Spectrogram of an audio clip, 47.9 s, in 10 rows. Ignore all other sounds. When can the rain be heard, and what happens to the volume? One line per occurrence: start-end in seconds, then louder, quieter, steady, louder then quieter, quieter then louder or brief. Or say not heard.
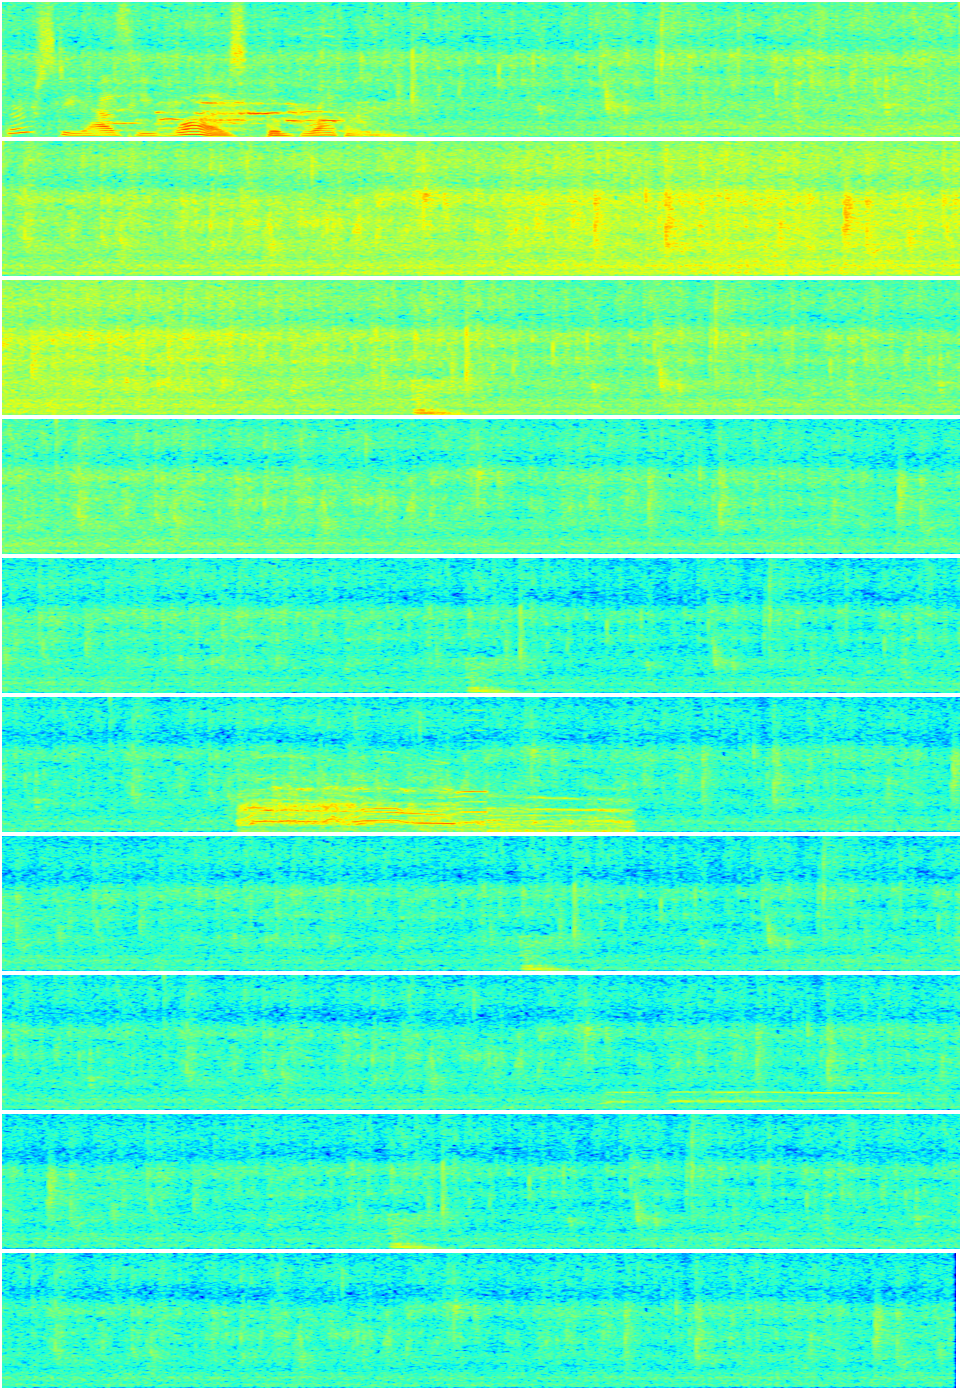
0.0-47.8 quieter.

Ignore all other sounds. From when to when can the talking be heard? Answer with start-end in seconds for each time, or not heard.
0.0-1.9.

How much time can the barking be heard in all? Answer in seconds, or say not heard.
not heard.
